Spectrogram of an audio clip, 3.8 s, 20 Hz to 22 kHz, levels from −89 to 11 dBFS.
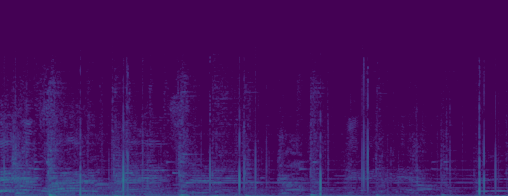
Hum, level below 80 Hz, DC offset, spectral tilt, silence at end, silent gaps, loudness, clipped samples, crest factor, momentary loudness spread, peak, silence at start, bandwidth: none; -64 dBFS; under 0.1%; -3 dB/octave; 0 s; none; -56 LUFS; under 0.1%; 30 dB; 9 LU; -26 dBFS; 0 s; 17 kHz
